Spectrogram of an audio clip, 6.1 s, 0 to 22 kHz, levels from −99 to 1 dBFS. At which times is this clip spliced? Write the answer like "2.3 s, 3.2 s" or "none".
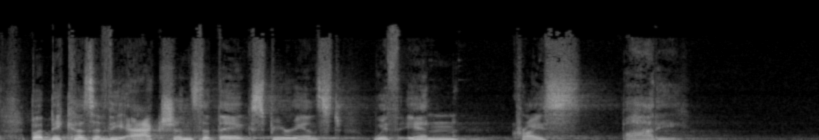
none

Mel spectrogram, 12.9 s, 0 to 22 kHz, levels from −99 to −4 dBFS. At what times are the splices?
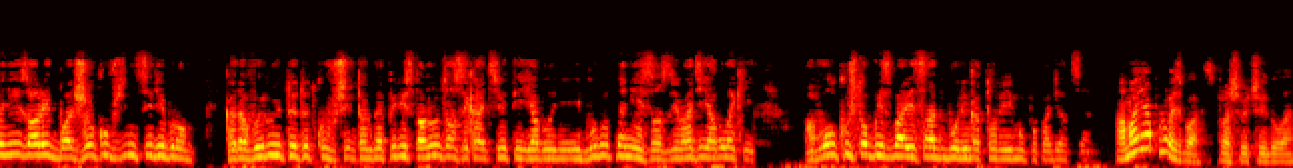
9.7 s, 11.1 s

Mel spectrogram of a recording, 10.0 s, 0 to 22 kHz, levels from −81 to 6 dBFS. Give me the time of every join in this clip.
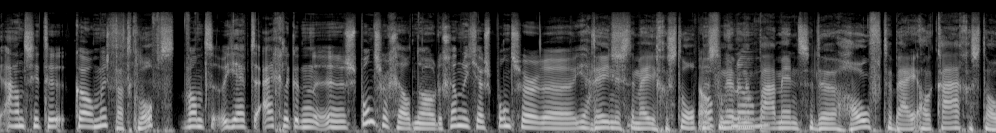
1.1 s, 7.0 s

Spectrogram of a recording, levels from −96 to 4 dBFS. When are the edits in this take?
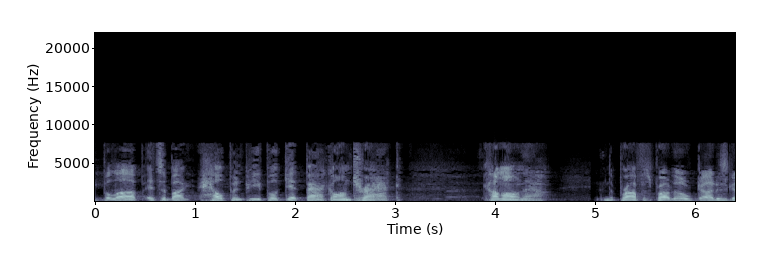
4.9 s

